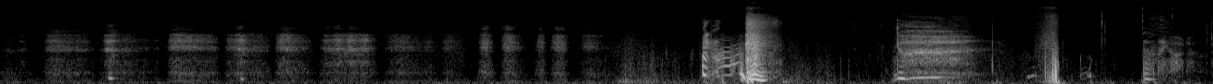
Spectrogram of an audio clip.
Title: wet sneezing with buildups (f)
